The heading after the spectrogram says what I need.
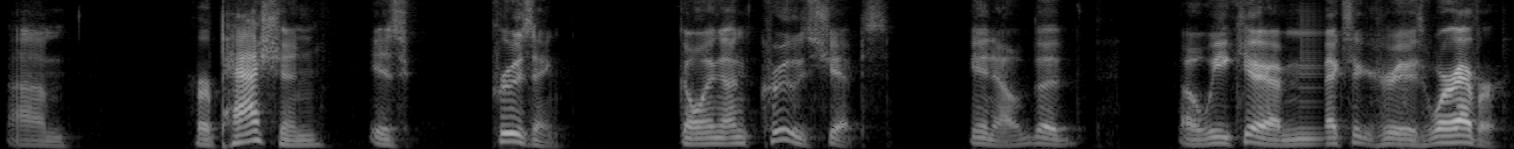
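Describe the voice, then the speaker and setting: A middle-aged or older man in casual conversation as a podcast guest, reflective and rambling, often pausing mid-thought. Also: on the low side, expressive. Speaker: podcast guest, radio host. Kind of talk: casual chat.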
